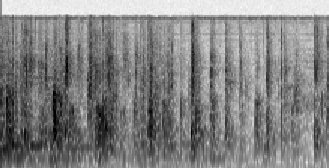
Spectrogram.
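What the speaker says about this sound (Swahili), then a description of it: "Makofi kwake jamani Mtiribu" A church congregation at a Sunday Mass claps for the choir conductor, giving steady, moderately loud applause of many hands that rises and falls unevenly throughout.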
